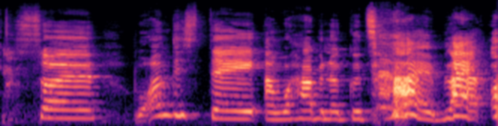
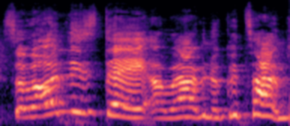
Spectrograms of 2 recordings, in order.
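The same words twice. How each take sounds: First: Giggling through the line, about to crack up; laughing through it. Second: Said in the usual way. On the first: Real, not acted. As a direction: say it while the laughter bubbles up. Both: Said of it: "Sorry, I had to do that outburst".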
